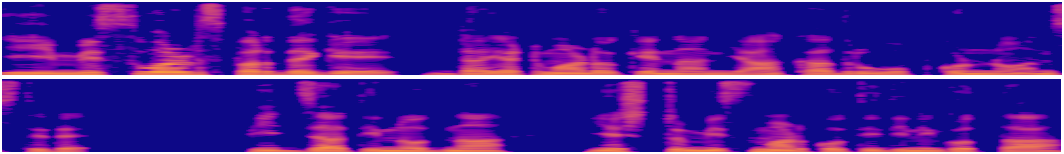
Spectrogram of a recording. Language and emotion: Kannada, sad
